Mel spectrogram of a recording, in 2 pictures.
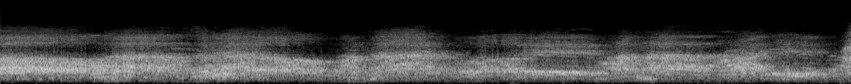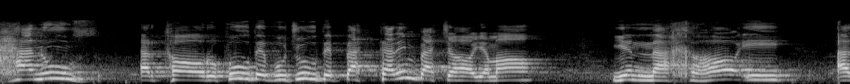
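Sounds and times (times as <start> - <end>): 
crowd loudly reciting salawat: 0.0 - 8.6
speech: 10.0 - 13.9, 14.6 - 17.0.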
